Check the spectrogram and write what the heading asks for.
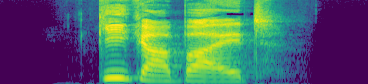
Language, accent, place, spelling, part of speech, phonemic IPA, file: German, Germany, Berlin, Gigabyte, noun, /ˈɡiːɡaˌbaɪ̯t/, De-Gigabyte.ogg
- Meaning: gigabyte (one billion bytes)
